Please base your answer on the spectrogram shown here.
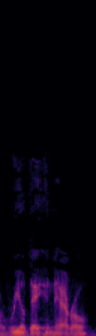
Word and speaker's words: Rio de Janeiro: off with uh talking about uh Rio de Janeiro that's how it's pronounced in Portuguese uh Brazilian uh uh well Brazilian Portuguese I should say but any rate so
